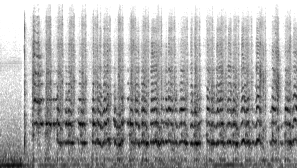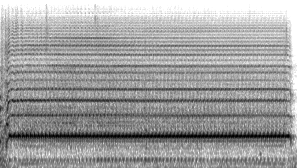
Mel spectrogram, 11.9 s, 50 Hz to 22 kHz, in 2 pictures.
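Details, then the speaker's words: Early Bronco aftermarket heater blower, not working for about 3 years, switched on: rapid ticking, then a loud steady high-pitched whine as the fan spins up. The owner hopes for a dirt dauber nest. "It's obviously blowing air, but yeah, that's not going to work."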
